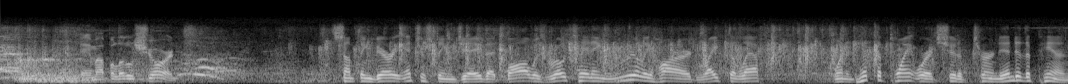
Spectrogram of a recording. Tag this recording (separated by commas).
Speech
